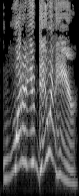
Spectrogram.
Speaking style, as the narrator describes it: Apple Bloom yelped

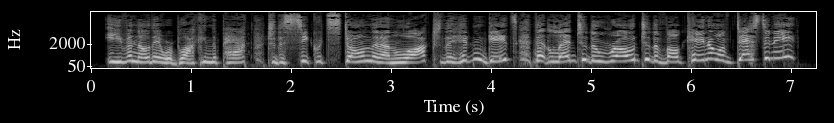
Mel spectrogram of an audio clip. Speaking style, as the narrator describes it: Rainbow Dash yelled

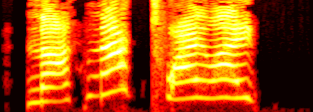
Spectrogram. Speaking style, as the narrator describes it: Pinky shouted into the window

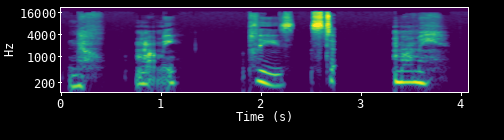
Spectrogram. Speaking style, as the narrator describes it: you keep whimpering

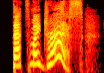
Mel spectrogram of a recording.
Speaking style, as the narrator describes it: Charity cried

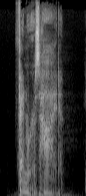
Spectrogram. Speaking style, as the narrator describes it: growled

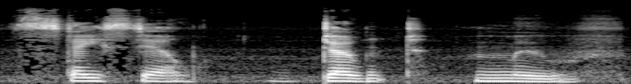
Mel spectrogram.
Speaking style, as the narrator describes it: you hear me sternly say

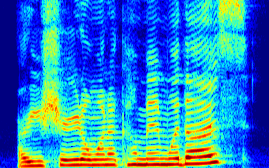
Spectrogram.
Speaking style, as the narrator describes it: They would yell

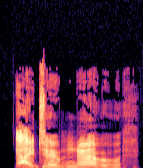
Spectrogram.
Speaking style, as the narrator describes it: Dandy Grandeur whimpered

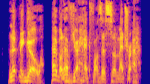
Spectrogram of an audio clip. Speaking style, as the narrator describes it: Iker roared

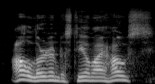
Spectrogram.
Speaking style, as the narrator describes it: he cried

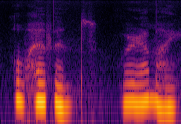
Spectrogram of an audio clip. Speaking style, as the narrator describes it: she cried

